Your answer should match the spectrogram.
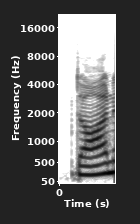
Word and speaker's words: Davvn: Full disclaimer for myself, Dawn is spelled D-A-V-V-N, and I definitely did not know it was pronounced Dawn until I actually interviewed them and they corrected me.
